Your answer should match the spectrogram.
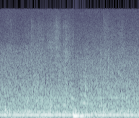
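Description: Steady low hum of store background noise, with a single low thump about a second in.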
